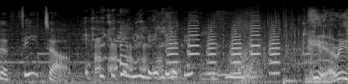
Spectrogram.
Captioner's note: all laughing; horn tooting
